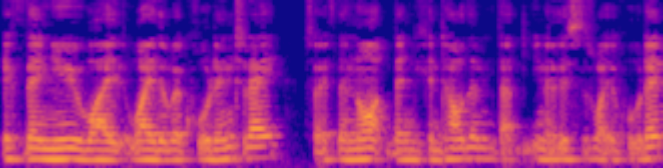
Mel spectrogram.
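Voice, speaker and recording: The voice is somewhat breathy, with a monotone, flat intonation. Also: man. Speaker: medical student making an interview tips video. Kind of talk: casual tutorial monologue to camera. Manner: fast; hesitant, many fillers.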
